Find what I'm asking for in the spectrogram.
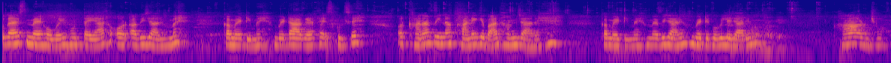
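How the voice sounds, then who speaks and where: A young woman from Garhwal, chatting fast and cheerfully to her viewers in a casual home vlog. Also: mid-range voice, fairly even intonation, slight background noise. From Garhwal, Uttarakhand. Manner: fast-talking, chatty, addresses viewers as guys. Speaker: vlogger.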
